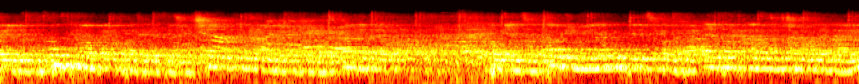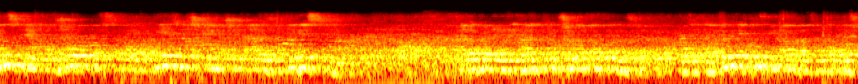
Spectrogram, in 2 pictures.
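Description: A crowd of spectators chatters in a large echoing sports hall.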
